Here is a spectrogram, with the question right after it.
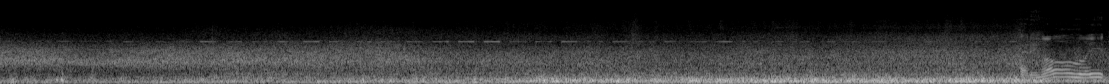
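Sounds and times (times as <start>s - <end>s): faint high engine whine: 0.0s - 11.0s.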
